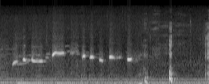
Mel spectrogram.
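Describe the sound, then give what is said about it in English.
Someone whistles a short, bright melody of quick successive notes rising and falling, clear, with a low steady hum underneath and a couple of soft knocks near the end. “That's me whistling, by the way.”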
